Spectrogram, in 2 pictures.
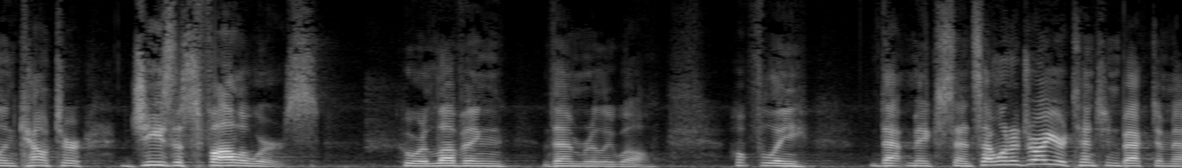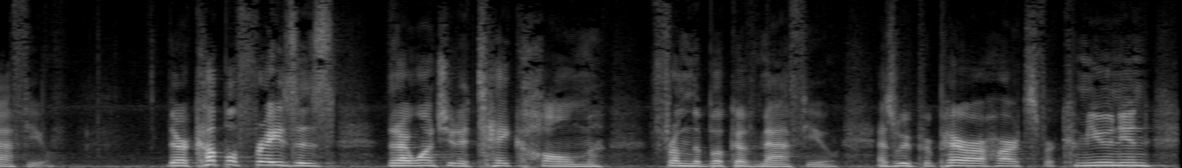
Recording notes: a live Q & A session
